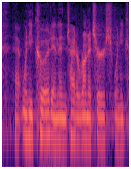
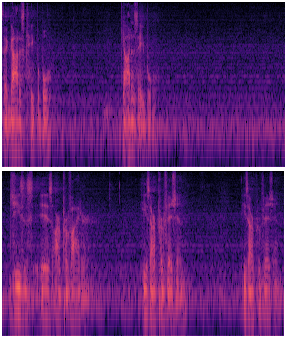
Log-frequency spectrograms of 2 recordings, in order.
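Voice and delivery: softer, lower earnest declaration; quiet preaching; 4 semitones lower, 12 dB quieter than usual. Acted. Pastor assures the congregation God provides, quiet and sincere. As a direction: let each truth land softly.

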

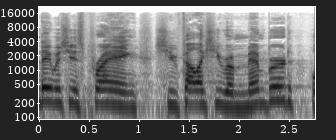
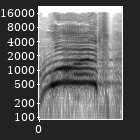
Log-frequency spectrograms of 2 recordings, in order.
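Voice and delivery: high-pitched, louder cry of disbelief; shocked dad; 4 dB louder than usual. Retold or imitated. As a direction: yelp it like an alarmed father. Dad's shocked reaction retold.

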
